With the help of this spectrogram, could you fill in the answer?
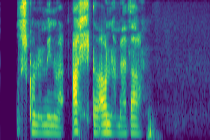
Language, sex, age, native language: Icelandic, female, 11, Icelandic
